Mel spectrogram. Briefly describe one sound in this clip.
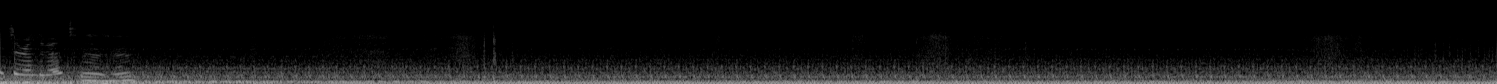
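A car engine idles with a steady low rumble, heard from inside the car.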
